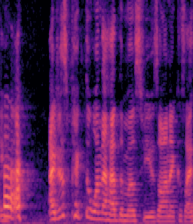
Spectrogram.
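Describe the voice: A woman speaks at a very fast pace. Noticeable background noise runs behind her.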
